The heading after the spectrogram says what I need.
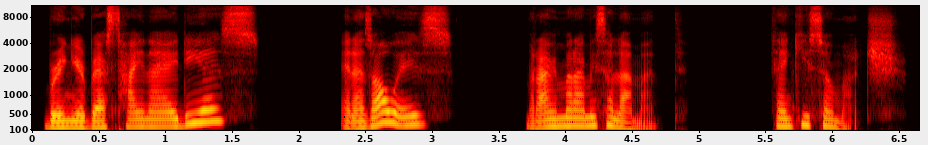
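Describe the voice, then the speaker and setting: A woman's voice: medium pitch, a little mellow, dry recording. Enthusiastic woman podcast host, dry sound. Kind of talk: scripted announcements and thanks to listeners.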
